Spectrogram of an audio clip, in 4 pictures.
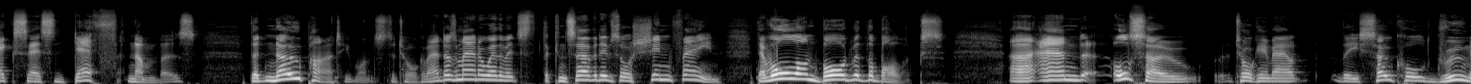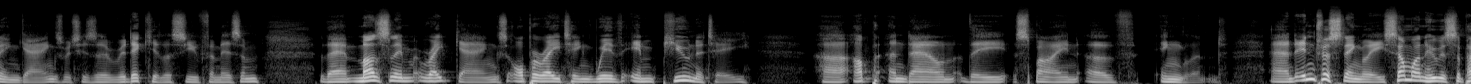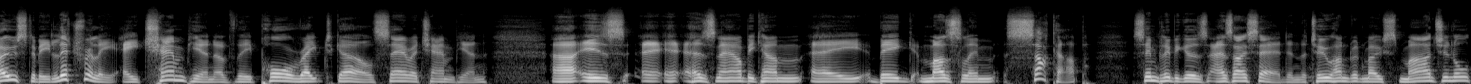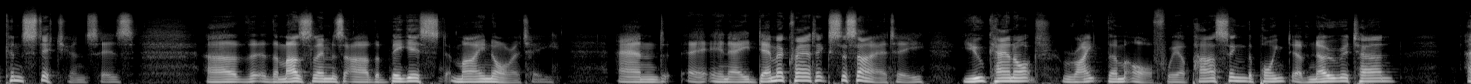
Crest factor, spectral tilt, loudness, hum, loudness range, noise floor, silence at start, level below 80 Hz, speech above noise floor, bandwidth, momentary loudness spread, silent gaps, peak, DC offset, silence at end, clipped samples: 20 dB; -5 dB/octave; -19 LUFS; none; 8 LU; -58 dBFS; 0 s; -48 dBFS; 39 dB; 14 kHz; 15 LU; none; 0 dBFS; under 0.1%; 0 s; under 0.1%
